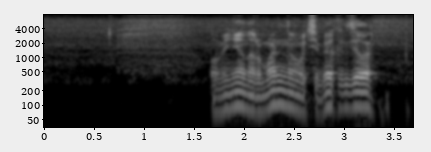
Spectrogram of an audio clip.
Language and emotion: Russian, neutral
